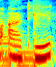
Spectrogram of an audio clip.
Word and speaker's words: อาทิตย์: อย่าง นะ คะ คำ ว่า อาทิตย์ เรียก ว่า ว่า โย การันต์ หมาย ถึง ตัว ใหญ่ ยักษ์ ซึ่ง ไม่ ออก เสียง ข้อ มี ทัณฑฆาต กำกับ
